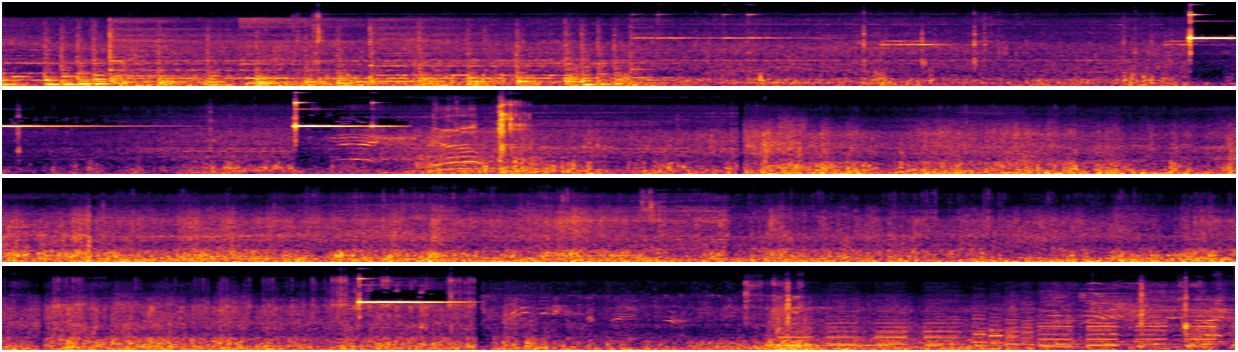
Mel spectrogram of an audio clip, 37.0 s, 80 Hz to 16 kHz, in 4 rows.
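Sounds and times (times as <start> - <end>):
wind buffeting microphone: 4.9 - 33.9.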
